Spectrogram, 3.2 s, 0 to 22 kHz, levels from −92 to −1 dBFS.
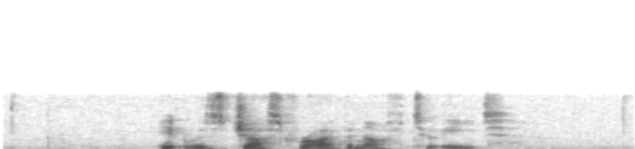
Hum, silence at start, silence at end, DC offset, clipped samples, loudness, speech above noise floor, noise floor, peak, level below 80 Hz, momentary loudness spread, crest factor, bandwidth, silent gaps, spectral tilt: none; 0.8 s; 0.65 s; under 0.1%; under 0.1%; -35 LUFS; 31 dB; -66 dBFS; -18 dBFS; -74 dBFS; 13 LU; 18 dB; 8.8 kHz; none; -4 dB/octave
